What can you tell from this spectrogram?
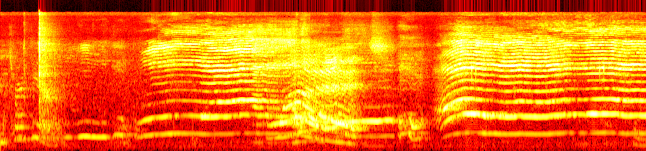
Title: Baby girl crying in her car seat a little bit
